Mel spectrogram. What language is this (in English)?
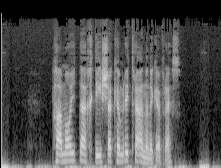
Welsh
